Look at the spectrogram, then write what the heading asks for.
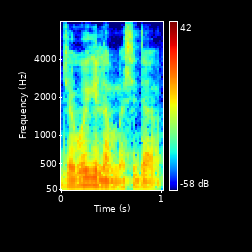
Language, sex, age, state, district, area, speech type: Manipuri, male, 30-45, Manipur, Imphal West, urban, spontaneous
